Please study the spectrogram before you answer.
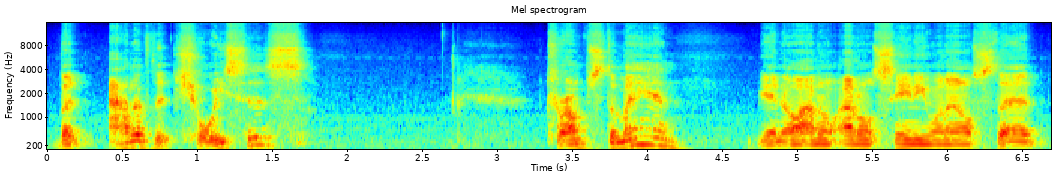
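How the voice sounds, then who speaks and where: An older American man speaks into a webcam from a small room at home. His voice sits a little low, and he rambles along with plenty of fillers and repeated words. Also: fairly bright tone. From United States. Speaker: vlogger giving political opinions. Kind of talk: casual monologue to camera. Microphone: webcam framing, head and shoulders.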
